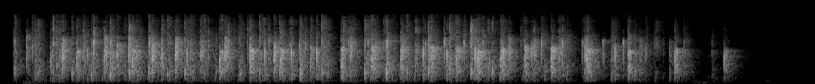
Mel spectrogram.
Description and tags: Fast Applause - 5/6 persons - 2
A small group applauding fast.
{"fr":"Applaudissements rapides - 5/6 personnes - 2","desc":"Un petit groupe applaudissant rapidement.","tags":"applaudissements rapide groupe"}
fast, clap, audience, crowd, cheer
